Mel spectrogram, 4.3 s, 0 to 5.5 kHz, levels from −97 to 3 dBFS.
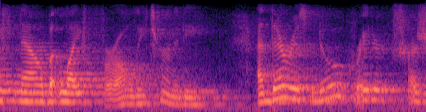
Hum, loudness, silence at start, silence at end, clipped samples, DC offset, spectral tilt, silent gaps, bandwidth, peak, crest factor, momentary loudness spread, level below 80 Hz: none; -27 LUFS; 0 s; 0 s; under 0.1%; under 0.1%; -11 dB/octave; none; 5 kHz; -10 dBFS; 18 dB; 10 LU; -54 dBFS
